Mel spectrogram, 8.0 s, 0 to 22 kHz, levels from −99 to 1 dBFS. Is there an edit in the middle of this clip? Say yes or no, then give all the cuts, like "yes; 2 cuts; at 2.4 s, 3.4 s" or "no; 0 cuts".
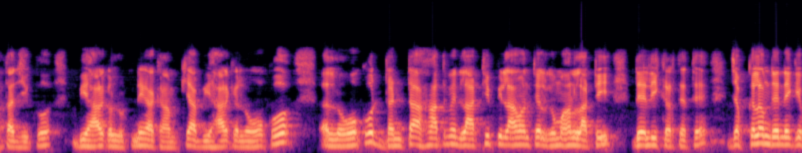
no; 0 cuts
